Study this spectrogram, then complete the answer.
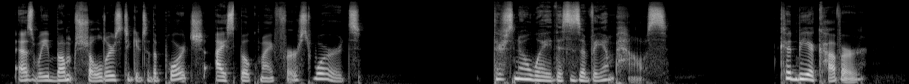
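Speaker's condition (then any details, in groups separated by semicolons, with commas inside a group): No condition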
